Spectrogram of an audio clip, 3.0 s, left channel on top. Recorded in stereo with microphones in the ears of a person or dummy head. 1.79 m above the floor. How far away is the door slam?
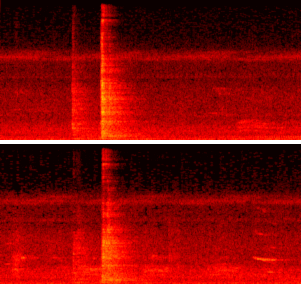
About 2.5 m.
